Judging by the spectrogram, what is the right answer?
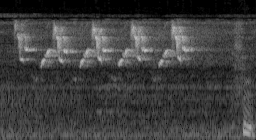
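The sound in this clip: A bird chirps: five quick, high chirps in a steady, even rhythm, fairly quiet, followed by a short low sound at the very end.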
